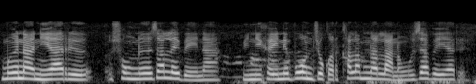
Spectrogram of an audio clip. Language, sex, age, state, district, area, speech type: Bodo, female, 45-60, Assam, Udalguri, rural, spontaneous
